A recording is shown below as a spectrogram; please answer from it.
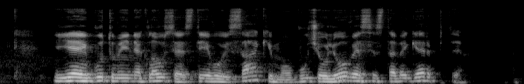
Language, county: Lithuanian, Marijampolė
